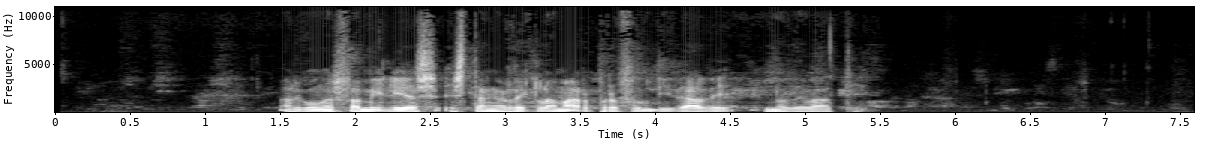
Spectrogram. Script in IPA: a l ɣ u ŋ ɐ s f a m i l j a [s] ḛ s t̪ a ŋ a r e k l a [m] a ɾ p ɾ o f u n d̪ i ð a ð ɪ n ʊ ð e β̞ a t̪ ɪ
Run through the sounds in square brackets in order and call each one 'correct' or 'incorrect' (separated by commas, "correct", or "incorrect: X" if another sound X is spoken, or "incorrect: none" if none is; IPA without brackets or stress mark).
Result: correct, correct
